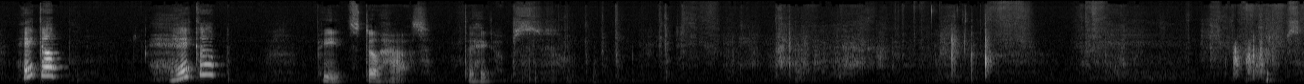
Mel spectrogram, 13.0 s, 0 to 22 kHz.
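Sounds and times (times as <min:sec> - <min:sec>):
paper rustling: 0:05.6 - 0:13.0.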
